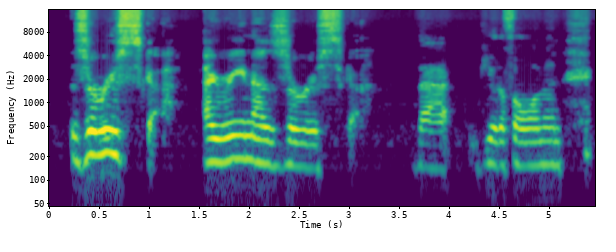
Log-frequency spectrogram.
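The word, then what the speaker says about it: Zarutska: Zaruska, Irina Zaruska, that beautiful woman.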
